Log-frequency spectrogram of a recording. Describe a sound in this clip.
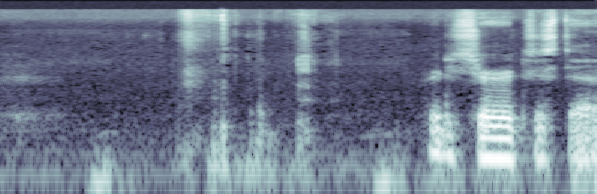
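Trading cards rustle and slide between fingers.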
